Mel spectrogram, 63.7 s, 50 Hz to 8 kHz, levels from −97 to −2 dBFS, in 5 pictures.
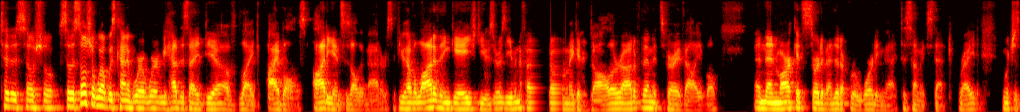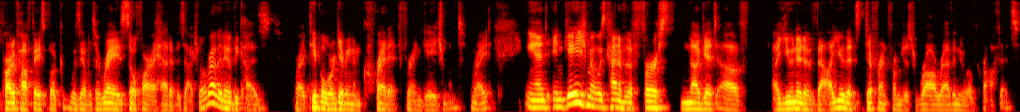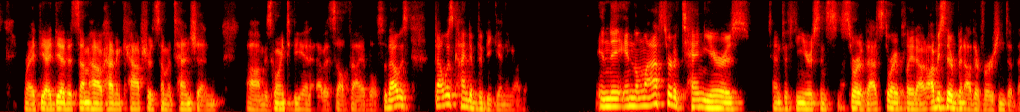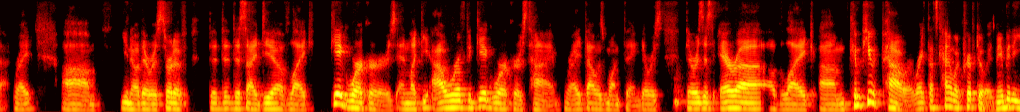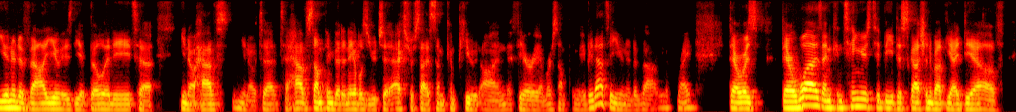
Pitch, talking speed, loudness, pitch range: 110 Hz, 245 wpm, -31 LUFS, 100-125 Hz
